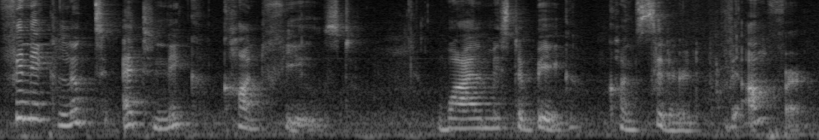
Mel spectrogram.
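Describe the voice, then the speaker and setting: A woman reading a children's storybook aloud with expressive, deliberate phrasing. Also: medium pitch. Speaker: storybook reader. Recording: roomy echo, some background noise.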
